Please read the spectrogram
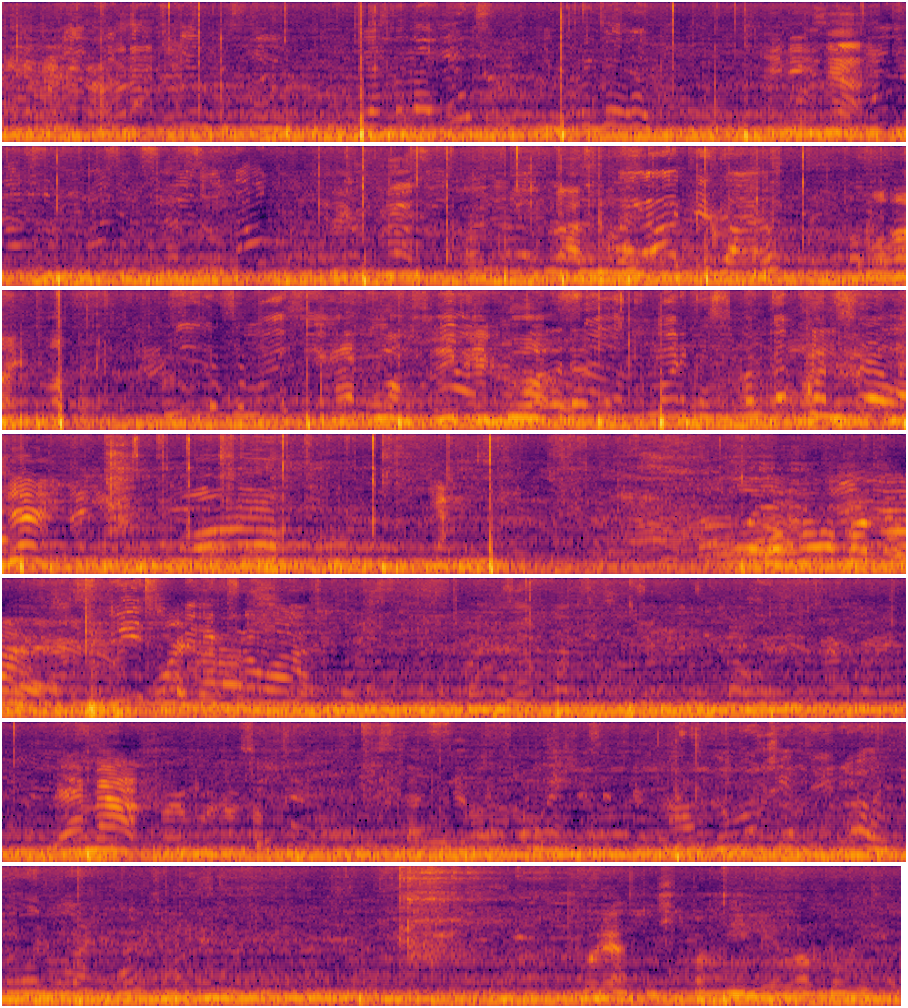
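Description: Outdoor five-a-side football game: players shout and call to one another over a steady low rumble, with scattered sharp thuds of the ball being kicked. The background drops out briefly just past halfway.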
